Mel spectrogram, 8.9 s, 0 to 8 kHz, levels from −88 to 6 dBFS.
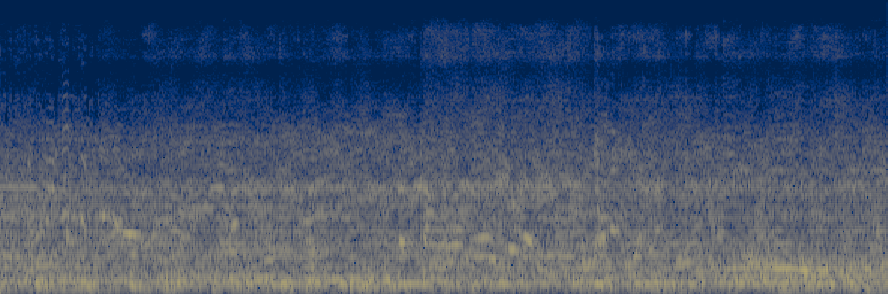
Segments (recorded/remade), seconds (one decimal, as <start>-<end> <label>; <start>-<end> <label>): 0.0-1.0 recorded; 1.0-8.9 remade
